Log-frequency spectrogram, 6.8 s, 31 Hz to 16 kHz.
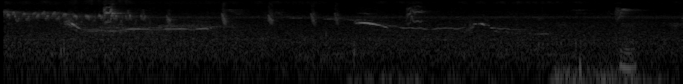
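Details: Strange Weaver in Nyungwe Forest National Park, Rwanda, March 2013, giving thin, high whistled calls that waver and slide downward, mixed with a few sharp chips, faint over steady background hiss.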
